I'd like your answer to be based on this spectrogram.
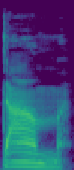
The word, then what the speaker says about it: damn: And also when we're looking at the letter N, we have a silent N, and it's usually after the letter M. Remember at the beginning I said to distinguish between M sound and the N sound. So let me give you some words that have usually M, N at the end, and the N is silent, and we only sound the M. For example, damn. It's a curse. Oh, damn it.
